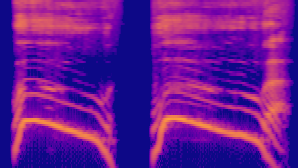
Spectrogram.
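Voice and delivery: loud, high, long whoop; cheering whoop. Acted. Streamer joining viewers on the wave, loud whoop. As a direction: whoop high and let it swoop down.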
